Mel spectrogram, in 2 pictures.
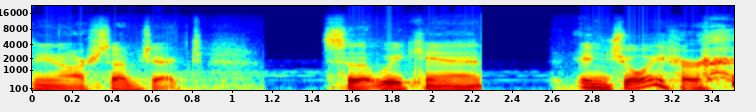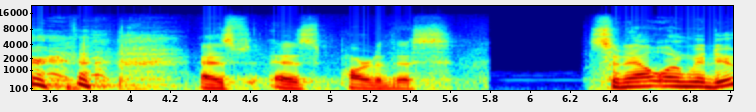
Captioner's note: laughs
